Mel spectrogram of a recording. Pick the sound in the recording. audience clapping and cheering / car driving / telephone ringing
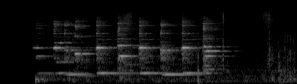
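telephone ringing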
